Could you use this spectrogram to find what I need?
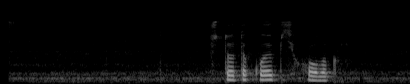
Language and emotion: Russian, neutral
